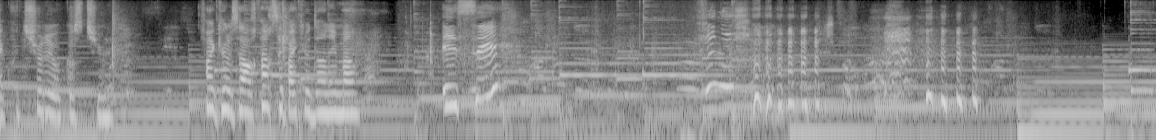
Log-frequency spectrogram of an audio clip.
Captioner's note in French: rires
